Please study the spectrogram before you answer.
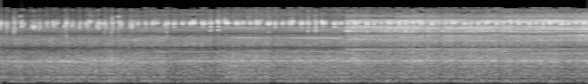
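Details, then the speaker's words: GM Workhorse chassis American RV with the AutoPark hydraulic parking brake applied: steady high electric whine with a fast buzzing pulse that never cuts out from the assist pump motor; it runs constantly due to a faulty pressure switch. "it's coming from this motor here and it's got a little reservoir there so what is this unit it's a hydraulic uh parking brake assist"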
